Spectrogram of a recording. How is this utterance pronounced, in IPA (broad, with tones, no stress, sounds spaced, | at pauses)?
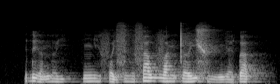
ɗ i˧˩ ə̯ n ə̤˨˩ j | ɲ i̤˨˩ f ə˧˩ j z ɨ̤˨˩ ə̯ s a˧ w v a˧ ŋ t̪ əː˨˦ j x ə̤˨˩ n ɲ ɛ̤˨˩ ɗ a˨˩ t̚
